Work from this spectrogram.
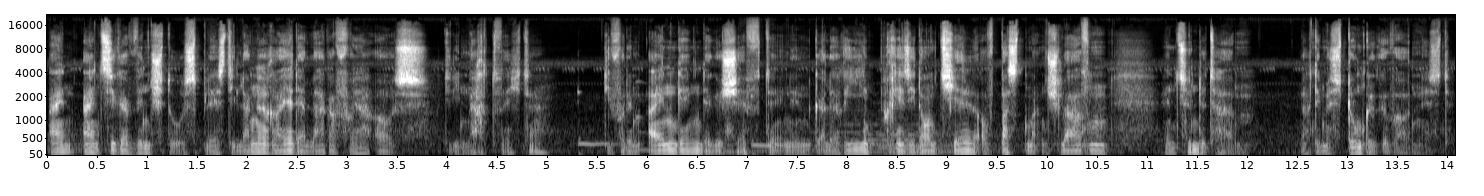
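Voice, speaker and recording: A man playing a sombre traveller, narrating a literary radio drama in a measured, descriptive way. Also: rumbling low, vocal fry, noisy background. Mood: sombre, observant.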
